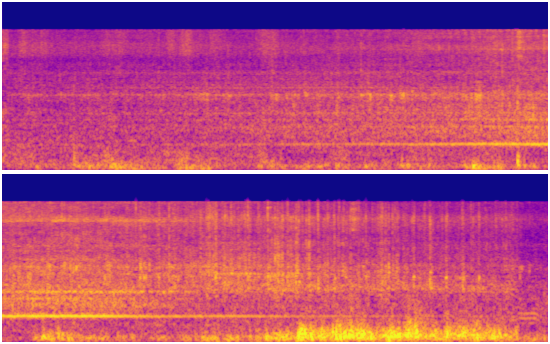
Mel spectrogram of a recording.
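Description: Miniature garden-railway train running along the track, with a steady mid-pitched hum for most of the time and a louder low rumble in the last two seconds.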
